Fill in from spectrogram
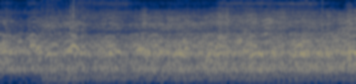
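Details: Snow geese in waves at a sunset fly-out, Sacramento National Wildlife Refuge: a dense, continuous chorus of overlapping nasal honks and yelps from a large flock, steady and unbroken throughout.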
